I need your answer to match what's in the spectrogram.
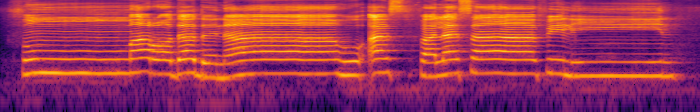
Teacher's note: فی احسن تقویم ثم رددناہ اسفل سافلین، ثم میں میم مشدد ہے اس لیے ہم نے یہاں پر غنہ کیا، اور رددناہ، ردد دال میں دال ساکن ہے حروف قلقلہ میں سے ہے تو یہاں پر ہم نے قلقلہ ظاہر کیا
